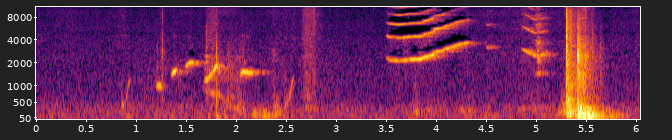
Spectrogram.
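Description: A rising whistle-like tone lasting about a second, then a loud thud about five and a half seconds in.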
